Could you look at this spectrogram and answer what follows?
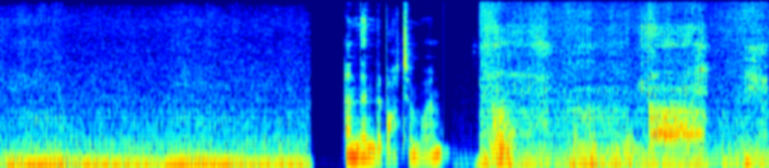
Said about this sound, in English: And then we have a trill again, which is merged with purring. And then again, the inhalation phase.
